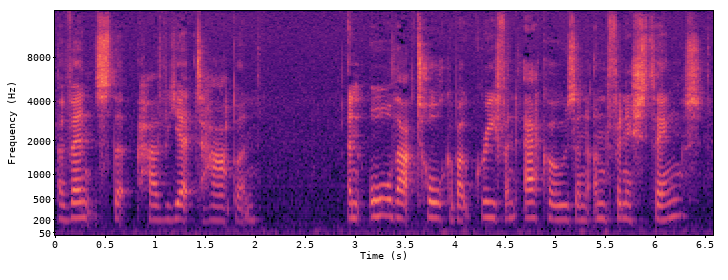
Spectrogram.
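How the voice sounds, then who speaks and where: Woman acting a shaken survivor lady in an audio drama, intense, earnest, kinda defiant, mid pitched voice. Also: level tone, unhurried, close to an everyday voice. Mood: searching, insistent.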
